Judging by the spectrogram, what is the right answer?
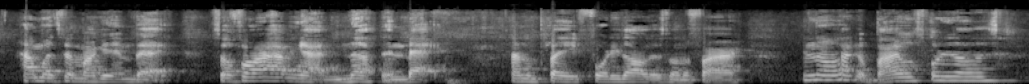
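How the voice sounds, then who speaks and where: A man's fairly high voice with lively intonation and very even loudness, set against noticeable background noise. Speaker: craps teacher, YouTuber. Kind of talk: live stream chat answering viewer questions. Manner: casual, repetitive.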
